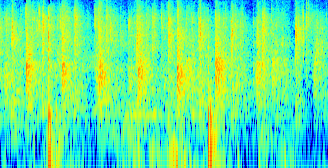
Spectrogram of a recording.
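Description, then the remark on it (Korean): An audience applauds with a steady, moderately loud patter of clapping, broken by a few sharper thumps, and no one speaks over it. “네, 박수 부탁드릴게요.”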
